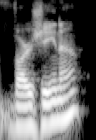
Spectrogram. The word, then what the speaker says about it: Varginha: It's the, how do you say it? Vahinha? – I think... Varginha.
